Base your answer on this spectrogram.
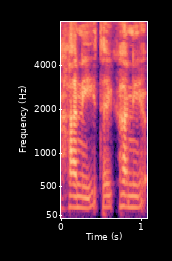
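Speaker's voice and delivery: ordinary delivery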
